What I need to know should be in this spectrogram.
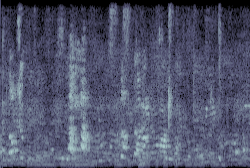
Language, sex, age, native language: Icelandic, male, 13, Icelandic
